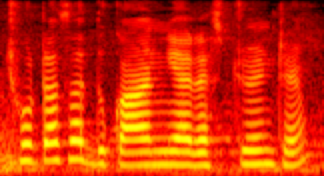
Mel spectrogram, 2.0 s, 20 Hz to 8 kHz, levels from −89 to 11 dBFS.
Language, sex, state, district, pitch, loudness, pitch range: Hindi, female, West Bengal, Alipurduar, 225 Hz, -15 LUFS, 215-285 Hz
